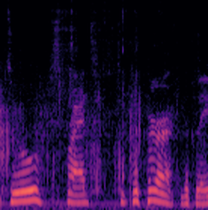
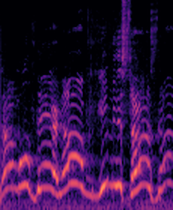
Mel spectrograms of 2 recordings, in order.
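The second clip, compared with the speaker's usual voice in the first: much higher, mock-fussy voice giving orders; bossy helper; 4 dB louder than usual. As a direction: play a know-it-all barking little orders at the group. Mimicking bossy group members.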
